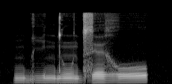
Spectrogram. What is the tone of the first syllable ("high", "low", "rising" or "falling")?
low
